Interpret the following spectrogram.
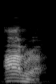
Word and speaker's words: Andra: when i say uh say your name wrong and she's like no it's andra yes ma'am yes correct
